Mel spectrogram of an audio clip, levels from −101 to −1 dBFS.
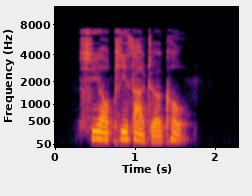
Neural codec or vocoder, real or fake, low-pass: codec, 16 kHz, 16 kbps, FreqCodec, smaller model; fake; 7.2 kHz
